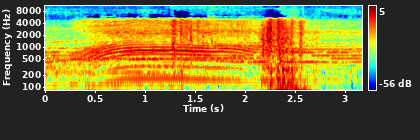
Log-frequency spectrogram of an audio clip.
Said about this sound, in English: As my chainsaw rips through the forest meat, I scoff at myself for entertaining such a stupid thought.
